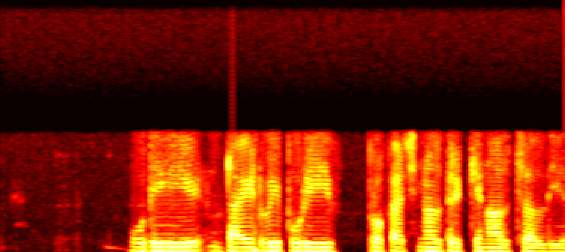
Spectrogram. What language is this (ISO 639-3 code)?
pan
